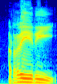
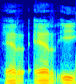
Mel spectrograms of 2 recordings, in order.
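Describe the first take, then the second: First: The letters run together as one word. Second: Each letter is named separately, one by one. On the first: The speaker calls it wrong. "enggak Riri enggak gitu" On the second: The speaker calls it right. "Bacanya dieja seperti B R I"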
